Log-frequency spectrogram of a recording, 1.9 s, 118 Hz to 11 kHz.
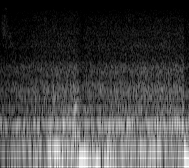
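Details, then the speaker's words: Tinnitus simulation: a steady low bee-like buzzing hum, the constant noise a patient hears 24 hours a day, with several noises at once, likened to a pressure cooker. "é 24 horas e não é só um barulho são quatro cinco na mesma hora então isso me incomoda muito muito"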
